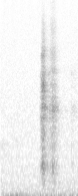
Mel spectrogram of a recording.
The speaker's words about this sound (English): That was a really big yawn. Yeah, sorry, I didn't mean to be rude. It's okay.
